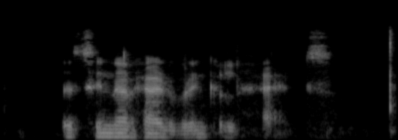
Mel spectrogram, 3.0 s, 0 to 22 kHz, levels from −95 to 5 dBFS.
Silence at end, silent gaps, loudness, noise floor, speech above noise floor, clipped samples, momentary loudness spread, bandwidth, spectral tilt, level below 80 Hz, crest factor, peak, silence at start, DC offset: 0 s; none; -47 LUFS; -68 dBFS; 21 dB; under 0.1%; 12 LU; 10.5 kHz; -3.5 dB/octave; -90 dBFS; 26 dB; -24 dBFS; 0.45 s; under 0.1%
